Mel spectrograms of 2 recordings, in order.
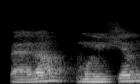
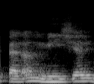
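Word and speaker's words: Paramecium: Example इसका है पैरामोइशियम या फिर पैरामीशियम, जो भी आप कहना चाहो कह सकते हो।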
